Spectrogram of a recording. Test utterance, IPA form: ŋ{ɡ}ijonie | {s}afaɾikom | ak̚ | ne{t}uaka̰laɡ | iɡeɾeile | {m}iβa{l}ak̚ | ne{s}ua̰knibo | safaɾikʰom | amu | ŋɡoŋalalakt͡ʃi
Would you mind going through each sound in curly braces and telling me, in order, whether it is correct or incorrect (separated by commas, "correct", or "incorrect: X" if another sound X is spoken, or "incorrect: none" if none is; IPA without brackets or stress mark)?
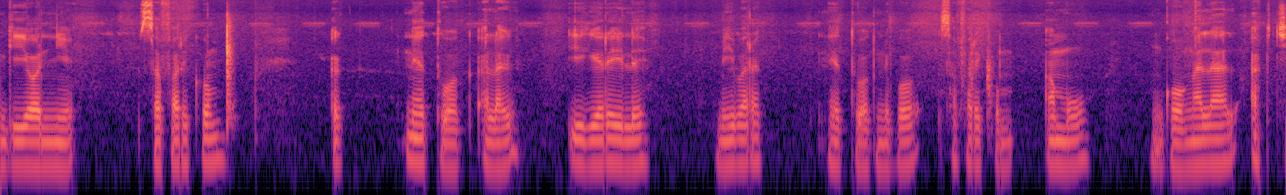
correct, correct, correct, correct, incorrect: ɾ, incorrect: t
